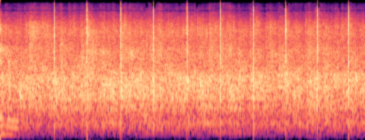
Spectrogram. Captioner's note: applause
